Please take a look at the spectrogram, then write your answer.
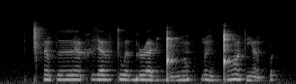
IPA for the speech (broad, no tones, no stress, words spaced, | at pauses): ǀʰə̃plːœ̃x zœvtwɵɡɹœɡɡ͡ǃẽɡ ɔ̃pɓə̃ɡɡ͡ǃɔ̃tjə̃p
